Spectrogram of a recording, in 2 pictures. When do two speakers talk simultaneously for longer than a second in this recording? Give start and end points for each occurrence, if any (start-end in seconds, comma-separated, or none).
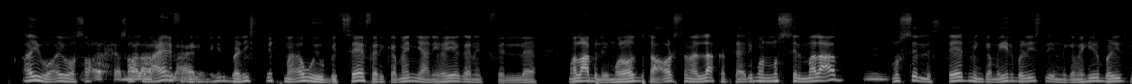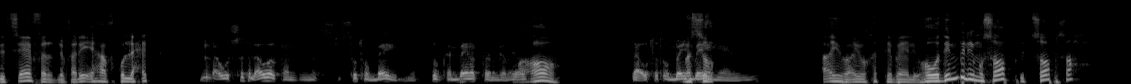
0.8-2.1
